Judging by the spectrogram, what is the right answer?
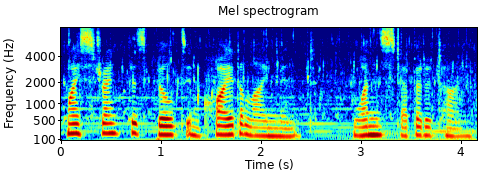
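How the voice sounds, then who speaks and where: A woman leading a scripted guided meditation with affirmations in a gentle, soothing manner, leaving long pauses between phrases. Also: lowish voice, steady tone. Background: music and trickling water.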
